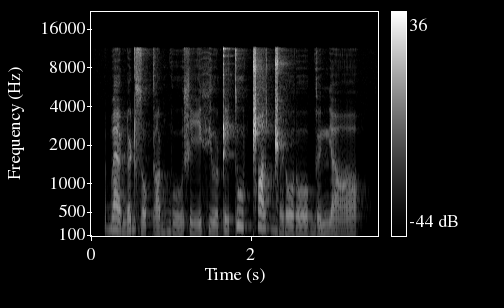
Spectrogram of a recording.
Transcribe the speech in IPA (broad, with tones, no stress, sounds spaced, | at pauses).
b æ˦˨ ɖ ɳ ɯ˥ ɖ z o˩˧ ɡ ɑ˩˧ ɖ b uː˧˩˧ ʃ iː˩˧ fʲ uː˧˩˧ ʈ i˩˥ t uː˥ ǁ ɑ˥ l ɡ͡ǁ ø˦˨ ɾ oː˦˨ ɾ oː˦˨ ɡ ø˧˩˧ mʲ ɑː˧˩˧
